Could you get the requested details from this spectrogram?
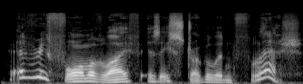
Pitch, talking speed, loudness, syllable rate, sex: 135 Hz, 180 wpm, -17 LUFS, 4.5 syllables/s, male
